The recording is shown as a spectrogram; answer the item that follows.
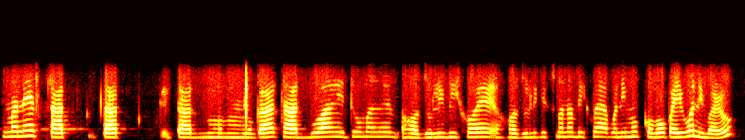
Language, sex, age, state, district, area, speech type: Assamese, female, 18-30, Assam, Lakhimpur, urban, conversation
